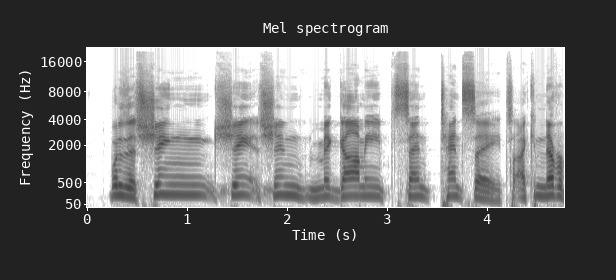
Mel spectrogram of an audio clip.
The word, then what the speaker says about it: Tensei: I should be able to say Tensei. I keep wanting to say Tinsel.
